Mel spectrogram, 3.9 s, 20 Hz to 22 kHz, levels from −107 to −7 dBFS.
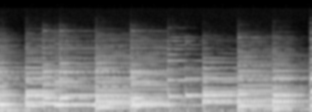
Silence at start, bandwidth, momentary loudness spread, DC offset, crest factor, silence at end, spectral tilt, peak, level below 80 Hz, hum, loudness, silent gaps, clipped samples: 0 s; 7.4 kHz; 5 LU; under 0.1%; 14 dB; 0 s; -9 dB/octave; -6 dBFS; -44 dBFS; none; -20 LUFS; none; under 0.1%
